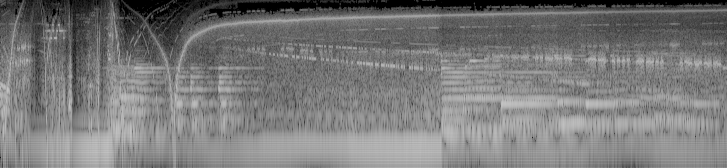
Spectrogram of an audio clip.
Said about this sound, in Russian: Слышите не кратковолновый шум и не помехи. Это звучит композиция немецких радиохудожников «Радио на радио», посвященная искусству радио.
